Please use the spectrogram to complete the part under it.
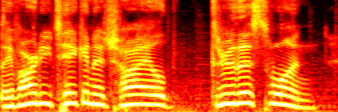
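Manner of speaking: high, in-character voice calling out loudly. Warning others before running toward a portal: shouting in character. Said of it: "I'm gonna shout".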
